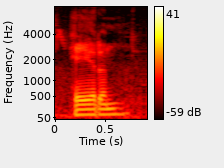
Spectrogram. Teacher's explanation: the vowel in the last syllable becomes Central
